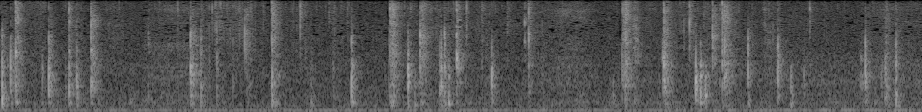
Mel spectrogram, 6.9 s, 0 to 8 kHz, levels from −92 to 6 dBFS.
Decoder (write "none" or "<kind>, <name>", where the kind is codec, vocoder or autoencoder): none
